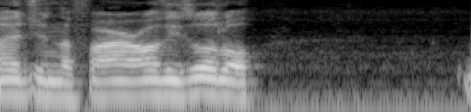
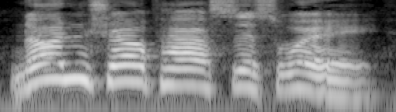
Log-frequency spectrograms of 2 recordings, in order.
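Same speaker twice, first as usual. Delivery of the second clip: slow, higher, booming villain warning; ominous guard; 6 semitones higher, 3 dB louder, much slower than usual. Retold or imitated. The guard telling Hellboy he cannot pass, slow and menacing. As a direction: lay down the law like a doorkeeper monster.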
